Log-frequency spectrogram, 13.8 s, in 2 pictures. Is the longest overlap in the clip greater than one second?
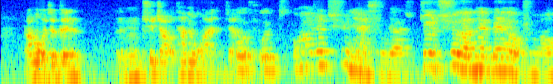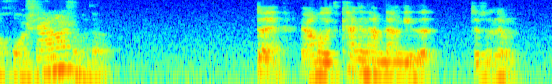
No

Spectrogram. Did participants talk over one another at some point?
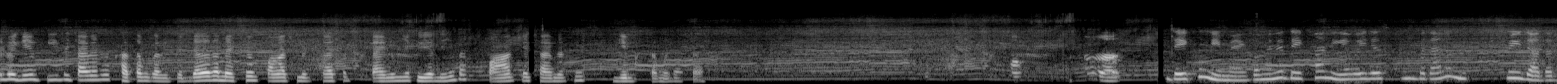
No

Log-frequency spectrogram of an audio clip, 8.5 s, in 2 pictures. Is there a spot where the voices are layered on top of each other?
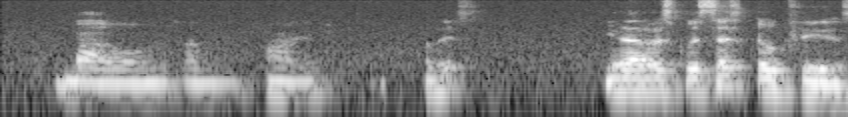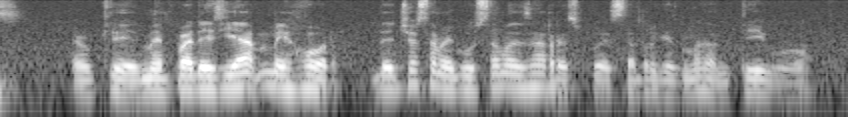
No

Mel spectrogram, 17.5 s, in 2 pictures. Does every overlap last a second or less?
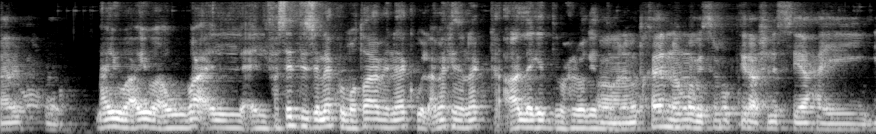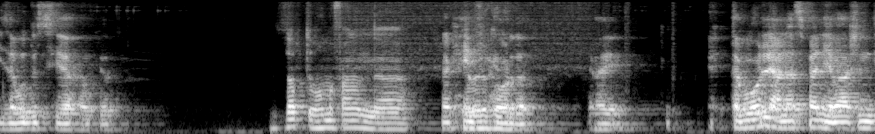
Yes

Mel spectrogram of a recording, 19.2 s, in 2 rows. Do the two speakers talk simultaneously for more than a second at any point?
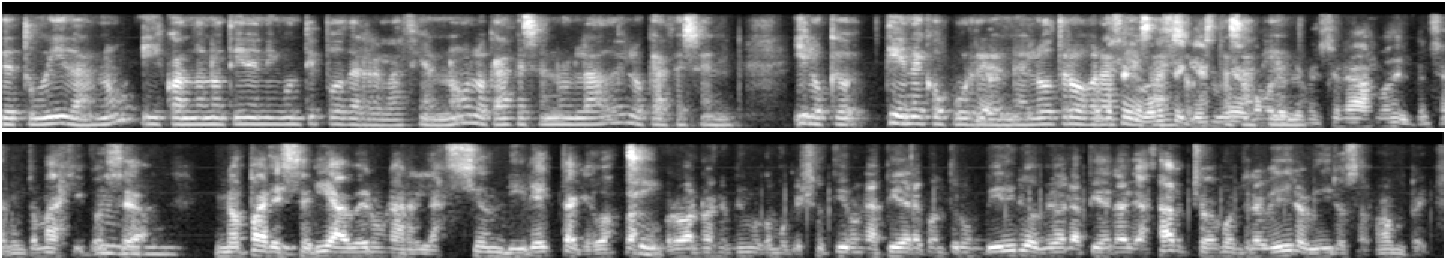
Yes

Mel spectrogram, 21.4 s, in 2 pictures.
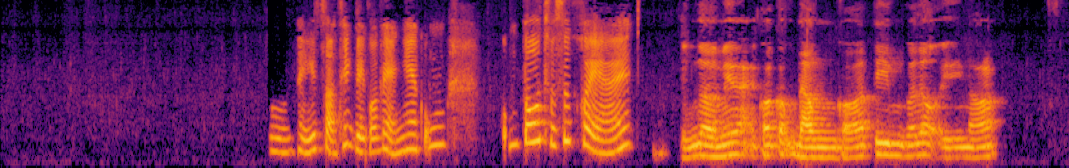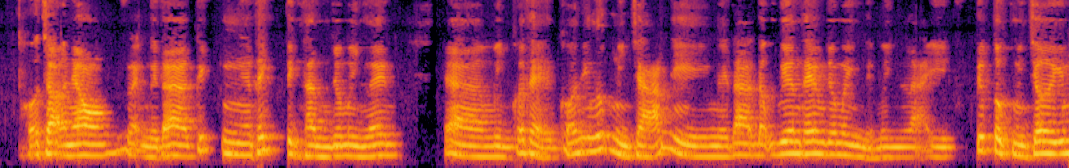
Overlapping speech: No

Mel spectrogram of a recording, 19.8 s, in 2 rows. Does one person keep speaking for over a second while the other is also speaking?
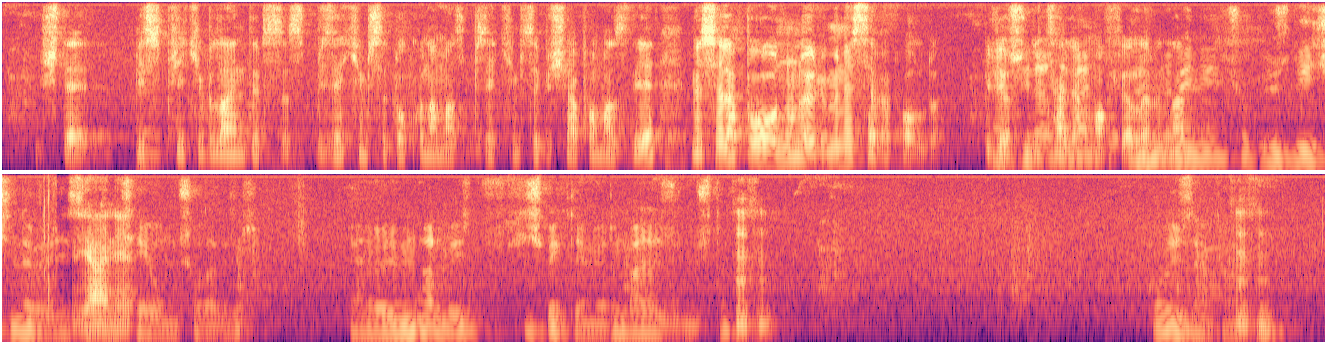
Yes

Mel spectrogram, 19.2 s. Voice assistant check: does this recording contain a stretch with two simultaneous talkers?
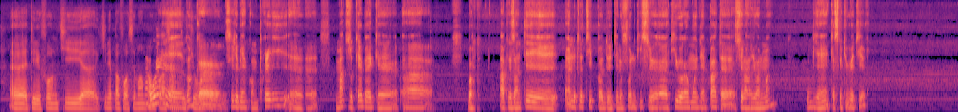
Yes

